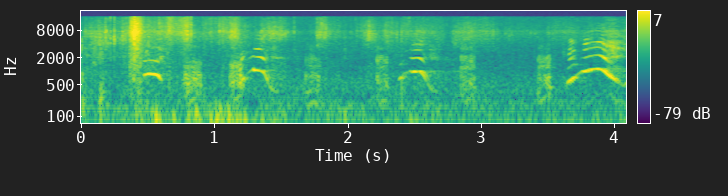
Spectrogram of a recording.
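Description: Canada goose honking: four short honks, roughly a second apart, the last and loudest near the end. Brief rustles come in the first second.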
